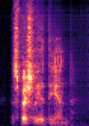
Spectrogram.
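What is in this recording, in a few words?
Voice Acting Spanish, male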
